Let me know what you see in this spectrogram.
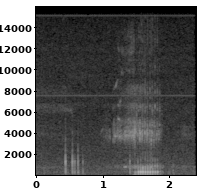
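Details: An English bulldog: a few soft clicks, then a single rough, rattling snore on the breath, the noisy airflow typical of a short-nosed dog; snoring.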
